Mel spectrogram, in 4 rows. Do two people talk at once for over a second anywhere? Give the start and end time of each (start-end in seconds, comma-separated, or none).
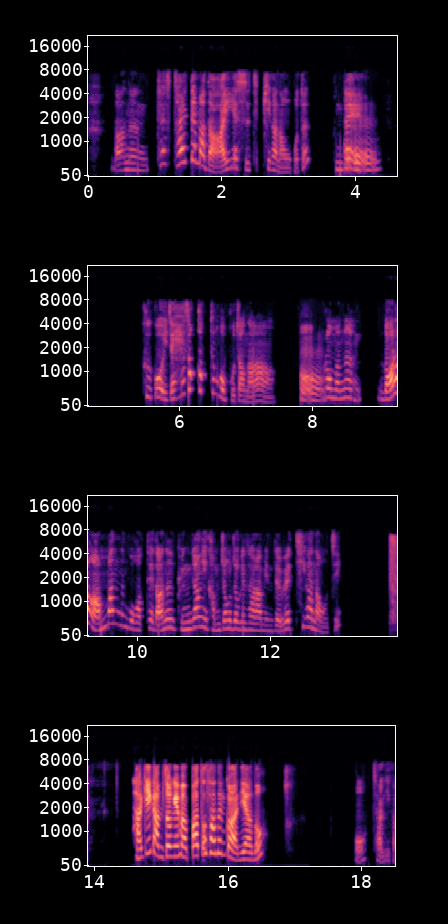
none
